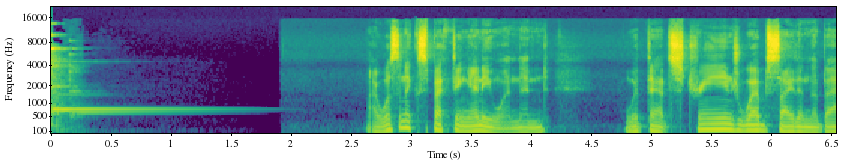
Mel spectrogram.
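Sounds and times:
doorbell chime: 0.0s - 1.6s
speech: 2.6s - 6.5s.

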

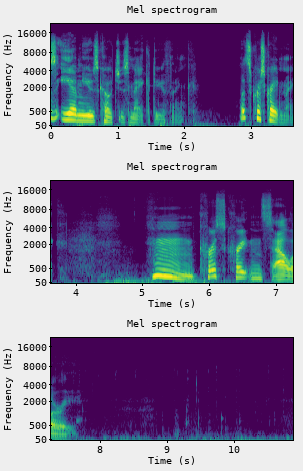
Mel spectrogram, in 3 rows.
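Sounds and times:
speech: 0.0s - 2.2s, 2.8s - 3.9s, 5.1s - 7.7s
fingers typing on a computer keyboard: 7.3s - 10.8s.

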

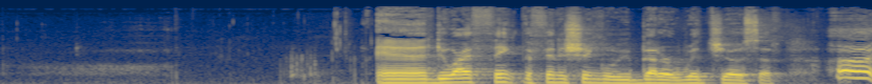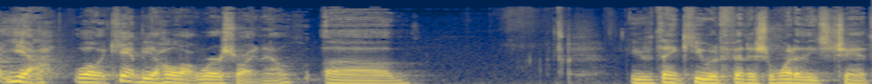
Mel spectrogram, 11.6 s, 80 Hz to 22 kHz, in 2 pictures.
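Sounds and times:
slurp of a hot coffee: 0.0s - 3.0s
speech: 2.5s - 8.6s, 10.0s - 11.6s.

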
